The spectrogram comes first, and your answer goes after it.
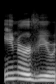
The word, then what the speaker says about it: interview: nervous during the interview de falar interview muitas vezes o nativo ele tira o t e fica interview igual International internet tá he got nervous during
